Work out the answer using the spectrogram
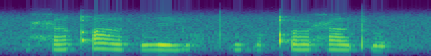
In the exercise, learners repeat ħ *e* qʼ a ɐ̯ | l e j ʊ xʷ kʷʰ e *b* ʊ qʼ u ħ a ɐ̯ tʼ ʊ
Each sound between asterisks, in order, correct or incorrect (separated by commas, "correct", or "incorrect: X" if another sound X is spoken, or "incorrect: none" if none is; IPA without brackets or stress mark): correct, correct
